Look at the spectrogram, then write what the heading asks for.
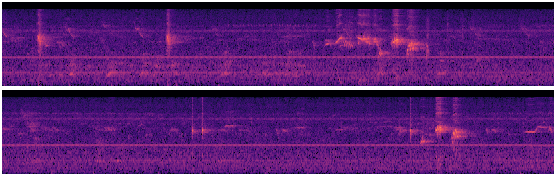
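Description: Birds chirping: scattered short calls, with a busier run of several calls about a third of the way in and again near the end, over a faint steady hiss and a thin steady high tone.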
